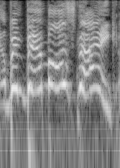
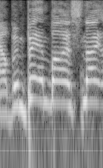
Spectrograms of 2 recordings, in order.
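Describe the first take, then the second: First: Very high, hammed-up panicked wail; escalating panic. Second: High-pitched mock panic; panicked cry. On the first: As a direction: push the mock alarm right to the top. Repeats the cry, escalating. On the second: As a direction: cry it out like an urgent patient. Acts out rushing to the doctors.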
